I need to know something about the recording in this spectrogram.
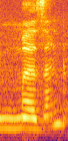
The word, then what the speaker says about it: mustn't: check the answer we mustn't talk during the test once again do not pronounce this letter Chi okay and also this letter L mustn't talk during the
